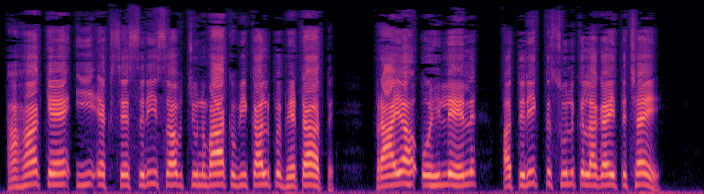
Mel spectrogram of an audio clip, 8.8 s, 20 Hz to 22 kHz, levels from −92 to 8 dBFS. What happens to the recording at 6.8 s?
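At 6.8 s the speech sounds swirly, hollow and smeared, with blurred attacks, as it does throughout. This is likely generation loss: repeated lossy encoding, about seven passes, consistent with WMA near 128 kbit/s, each requantising on a shifted frame grid so noise accumulates.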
